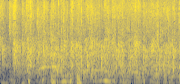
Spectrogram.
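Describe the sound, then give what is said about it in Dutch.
Loud, sustained applause from a completely full hall at Nieuwspoort in The Hague, at a live broadcast of Boekenstein in de Wijk, a dense continuous patter of many hands clapping at once, steady throughout with no voices standing out. “En u hoort het, het is een helemaal volle zaal.”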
